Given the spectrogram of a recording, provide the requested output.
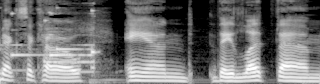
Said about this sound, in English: I'm sorry, that was my alarm. One of my alarms went off.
